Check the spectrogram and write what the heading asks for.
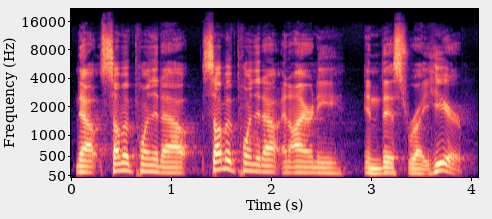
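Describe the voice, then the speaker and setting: A man's voice: mid-range voice, animated, normal speed. A man co-hosting a news show, discussing the headlines in a conversational, hedging way and often restarting his phrases.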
